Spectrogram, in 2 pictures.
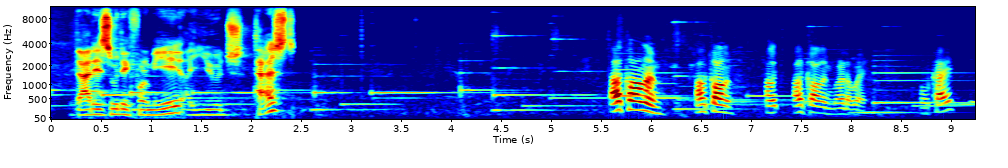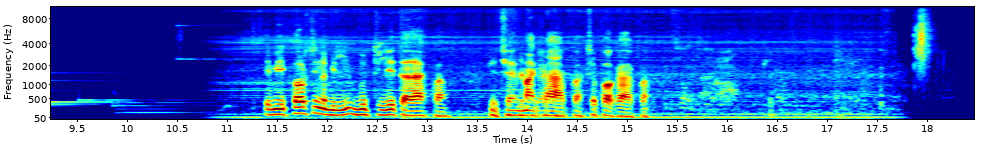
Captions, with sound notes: That is really for me, a huge test. I'll call him, I'll call him. I'll call him right away, okay? - [speaking in foreign language] - [speaking in foreign language]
